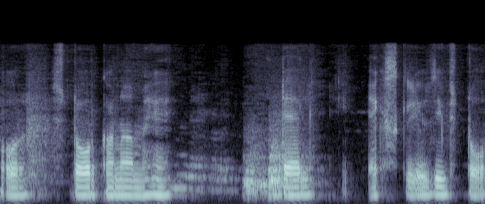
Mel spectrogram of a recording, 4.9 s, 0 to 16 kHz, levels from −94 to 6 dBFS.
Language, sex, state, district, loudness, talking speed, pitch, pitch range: Hindi, male, Bihar, Vaishali, -20 LUFS, 110 wpm, 110 Hz, 105-130 Hz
